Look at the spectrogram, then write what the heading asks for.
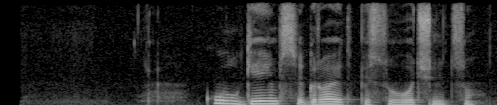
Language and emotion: Russian, sad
